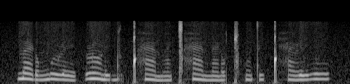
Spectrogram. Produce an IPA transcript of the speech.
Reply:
ɳ æ ɽ o ŋ u ɭ e | ɭ õ ɽ i d u ǃʰ æ̃ b æ̃ ǀʰ æ̃ n æ̃ ɽ o ǀʰ ũ t i ǃʰ æ̃ ɭ i ð u

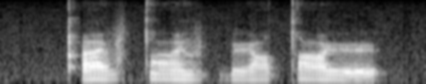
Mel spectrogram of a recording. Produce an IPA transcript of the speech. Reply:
qʼ ɛ v tˤ ɛ̃ v ɓ ø tˤ ø

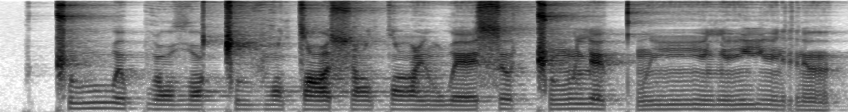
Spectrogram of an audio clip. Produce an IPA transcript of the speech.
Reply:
ǁ u w ə p u ðˤ o ǀ u v ə̃ tˤ o s ũ tˤ ĩː w ɛ s ɤ ǁ ũ l ɛ kʷʼ ĩː l ĩ j ĩ r ə̃

